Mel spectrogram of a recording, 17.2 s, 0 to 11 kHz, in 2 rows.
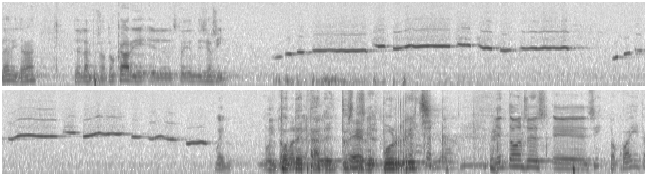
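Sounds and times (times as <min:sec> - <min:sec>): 
speech: 0:00.0 - 0:04.0, 0:11.4 - 0:17.1
person whistling a lilting melody meant for clarinet: 0:03.6 - 0:11.4
laughter: 0:12.6 - 0:15.5.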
